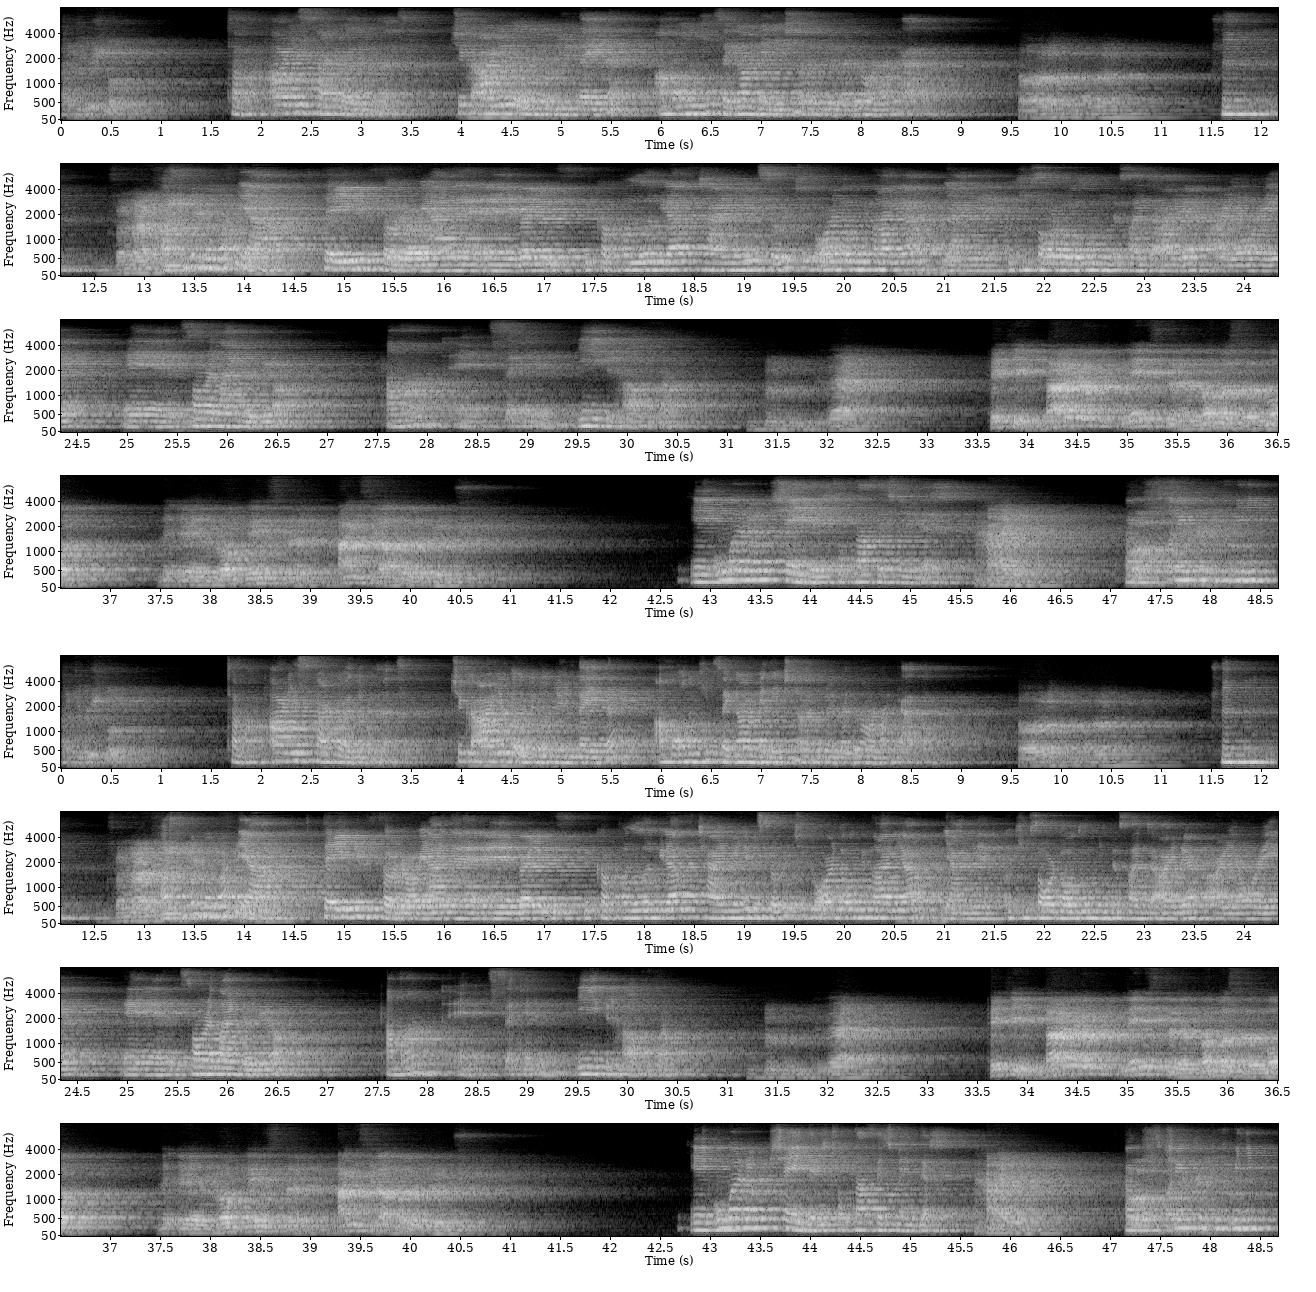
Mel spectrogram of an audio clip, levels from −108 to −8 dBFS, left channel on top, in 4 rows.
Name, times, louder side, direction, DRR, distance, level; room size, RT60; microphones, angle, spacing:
voice 1, 0.0-0.6 4.0-4.3 9.6-10.5 12.7-13.5 13.9-14.3 20.7-20.8 31.2-32.3 33.6-36.7 37.5-40.5 45.6-46.2 47.1-48.3, right 1 dB, 70° right, -6 dB, 1.5 m, -31 dB
voice 2, 1.7-3.4 3.9-5.6 5.9-8.7 11.6-12.2 13.1-14.5 14.8-24.5 24.9-26.6 27.6-30.5 42.8-45.4 47.1-48.4, right 1 dB, 50° right, -2 dB, 0.8 m, -30 dB
5.0 x 4.9 x 4.0 m, 2.3 s
head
